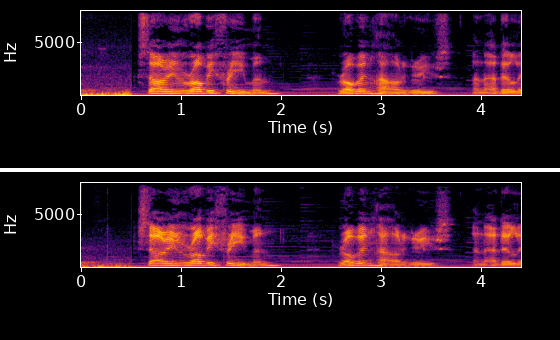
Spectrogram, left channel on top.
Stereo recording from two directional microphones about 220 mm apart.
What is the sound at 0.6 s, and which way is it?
Speech, 40° left (ahead or behind).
